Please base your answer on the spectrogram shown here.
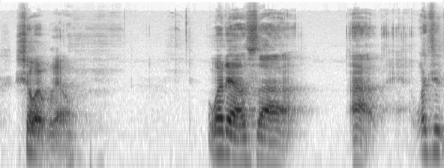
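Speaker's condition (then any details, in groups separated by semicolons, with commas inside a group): Cerebral palsy; power wheelchair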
